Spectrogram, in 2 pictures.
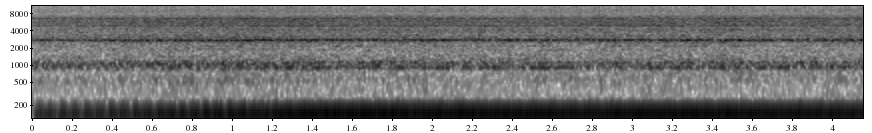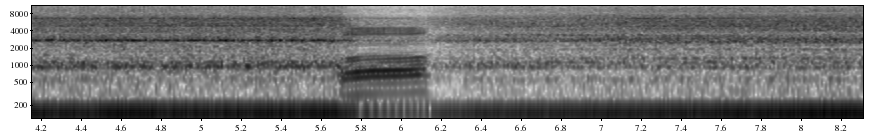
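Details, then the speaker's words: Skoda Octavia vRS with a fitted, previously water-submerged Audi RS3 2.5L five-cylinder engine at idle, just after a replacement alternator and belt were fitted: a constant whirring whine persists but is less bad; owner suspects the A/C compressor is also failing. "So I'm just going to connect up the battery. It still sounds whirry."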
